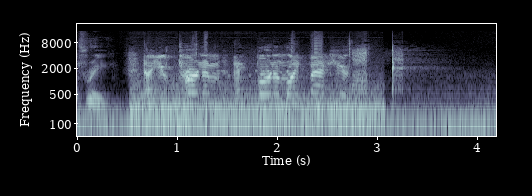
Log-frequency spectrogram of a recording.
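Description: A young man speaks over a helmet radio.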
